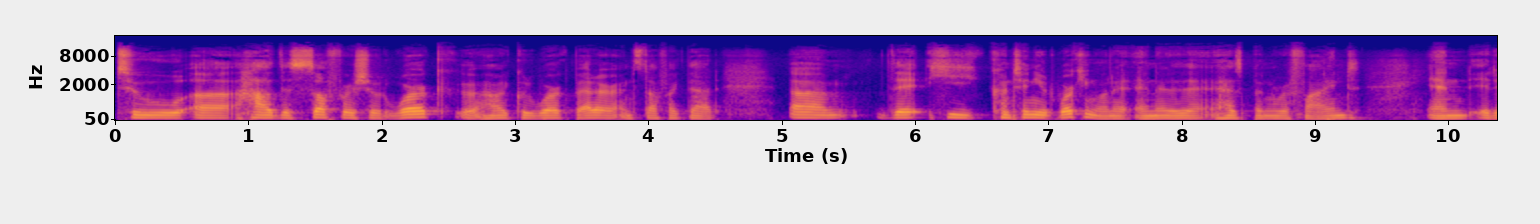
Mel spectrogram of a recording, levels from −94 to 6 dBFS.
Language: English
